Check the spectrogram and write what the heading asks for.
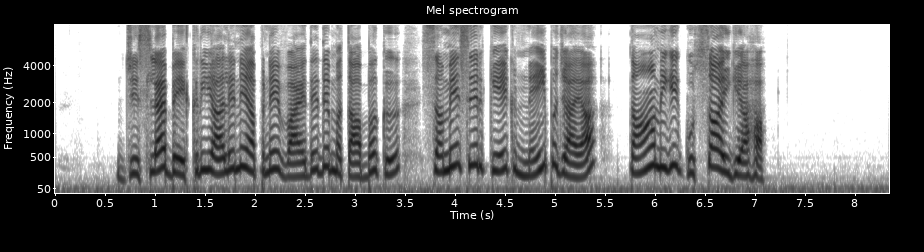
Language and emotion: Dogri, angry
